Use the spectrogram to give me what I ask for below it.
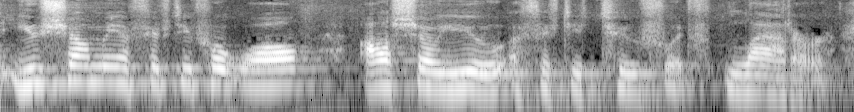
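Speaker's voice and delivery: plain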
